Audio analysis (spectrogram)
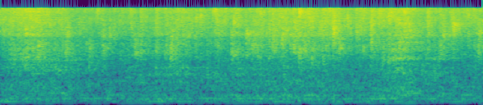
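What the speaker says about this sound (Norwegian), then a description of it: "Fersk kald dusj, da." Cold shower water pouring steadily, a loud, continuous rushing spray close by, alone with no talking.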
